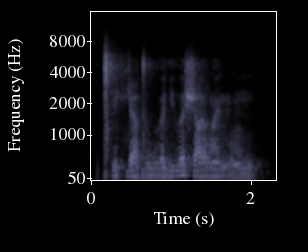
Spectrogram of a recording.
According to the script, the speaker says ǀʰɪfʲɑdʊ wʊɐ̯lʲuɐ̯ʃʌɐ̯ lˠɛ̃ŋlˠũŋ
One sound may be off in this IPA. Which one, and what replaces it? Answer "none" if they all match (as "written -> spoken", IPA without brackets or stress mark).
ʌ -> ɑ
